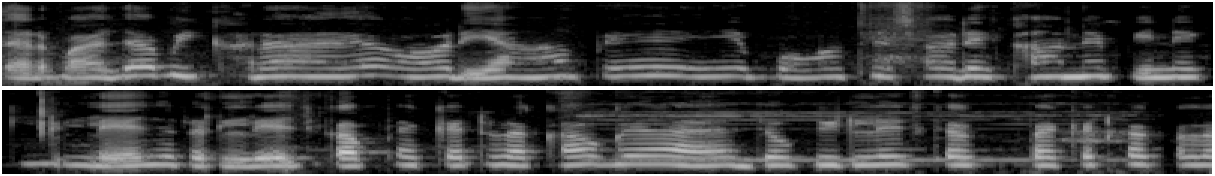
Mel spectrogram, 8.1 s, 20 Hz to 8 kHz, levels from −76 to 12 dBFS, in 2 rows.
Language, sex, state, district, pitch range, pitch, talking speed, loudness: Hindi, male, Bihar, West Champaran, 250-270 Hz, 260 Hz, 210 wpm, -21 LUFS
